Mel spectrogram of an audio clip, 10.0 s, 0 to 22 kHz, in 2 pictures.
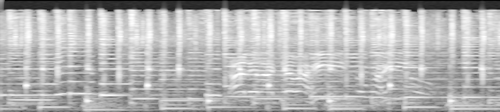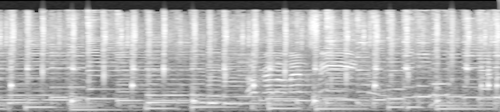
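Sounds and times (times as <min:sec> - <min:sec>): latin dance music with bass and percussion: 0:00.0 - 0:10.0.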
